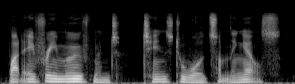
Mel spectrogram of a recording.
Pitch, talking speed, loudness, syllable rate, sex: 115 Hz, 140 wpm, -18 LUFS, 6.0 syllables/s, male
